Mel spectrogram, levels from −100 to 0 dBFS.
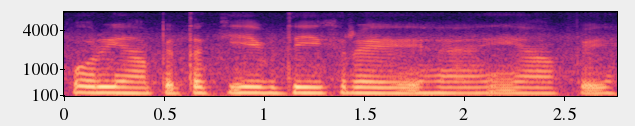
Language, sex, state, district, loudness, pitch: Hindi, female, Haryana, Rohtak, -14 LUFS, 195 Hz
